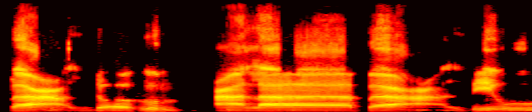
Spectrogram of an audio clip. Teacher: mim sukun bertemu dengan huruf ain, bacaan idhar safawi dibaca jelas.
